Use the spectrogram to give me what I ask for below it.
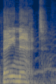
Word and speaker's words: Banette: It even only has one consonant, so it follows the long vowel rule. I don't know how I ended up so wrong with this one, but going forward, I will try to correct my incorrect status and pronounce it bayonet.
